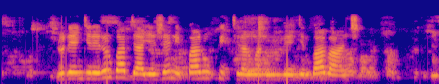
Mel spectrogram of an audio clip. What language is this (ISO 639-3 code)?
kin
